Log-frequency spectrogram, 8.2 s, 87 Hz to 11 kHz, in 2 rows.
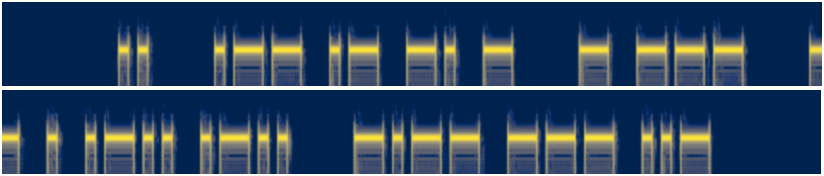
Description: Morse code, heard as a keyed tone, about 25 wpm, 700 Hz. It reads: I WANT TO TELL YOU
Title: Sets of 5 Words Encore 25wpm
